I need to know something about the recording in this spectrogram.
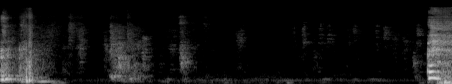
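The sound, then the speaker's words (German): A door is opened to let a dog inside: a few soft bumps and shuffling noises, a quiet stretch with faint low hum, then a sudden louder clatter at the end. “Muss ich mal gerade den Hund reinlassen, Moment.”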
